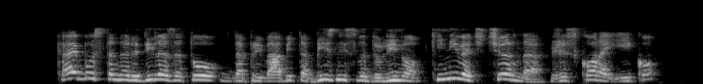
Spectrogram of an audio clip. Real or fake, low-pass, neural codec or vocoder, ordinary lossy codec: real; 5.4 kHz; none; none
